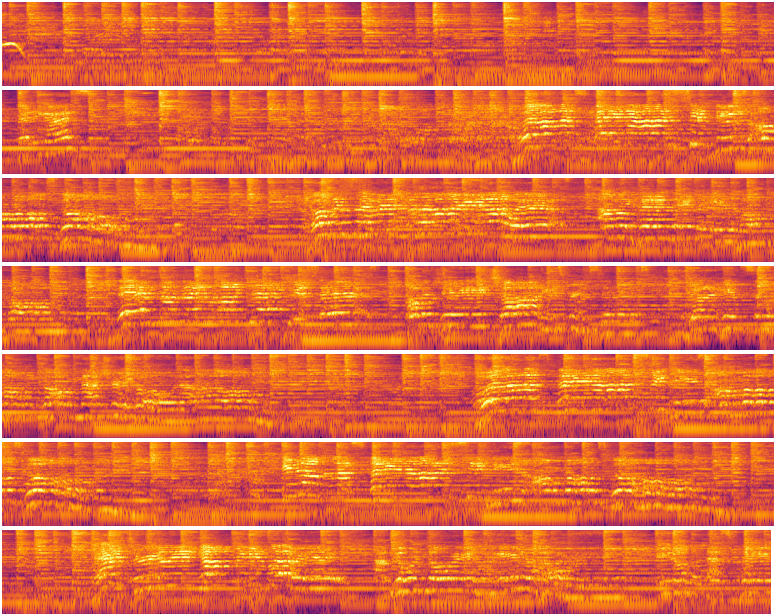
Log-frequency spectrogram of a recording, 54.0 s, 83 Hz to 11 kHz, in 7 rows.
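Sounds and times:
guitar bass line: 0:00.0 - 0:54.0
woman singing: 0:07.6 - 0:08.8, 0:12.8 - 0:17.3, 0:18.3 - 0:33.8, 0:35.6 - 0:40.2, 0:41.3 - 0:46.1, 0:47.0 - 0:54.0.

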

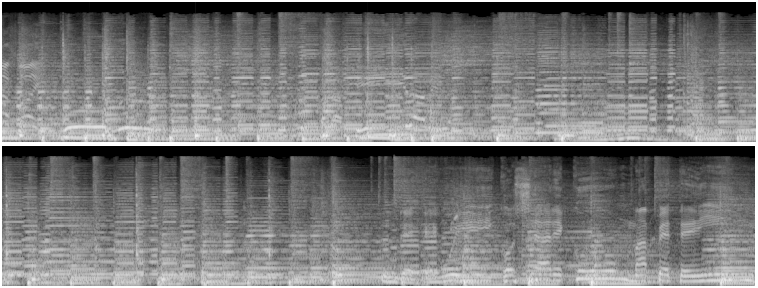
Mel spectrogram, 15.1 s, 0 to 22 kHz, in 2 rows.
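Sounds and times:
saxophone: 0:00.0 - 0:12.7
accordion: 0:00.0 - 0:15.0
strummed acoustic guitar: 0:00.0 - 0:15.0.

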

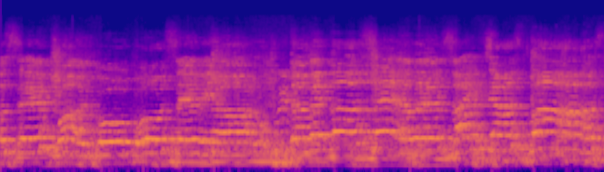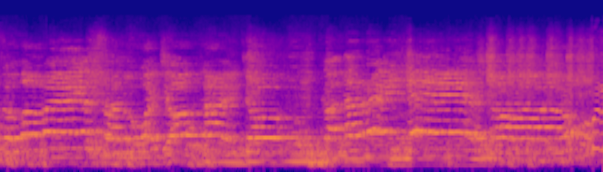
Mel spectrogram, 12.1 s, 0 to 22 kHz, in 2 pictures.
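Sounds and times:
girl singing through a microphone: 0:00.0 - 0:12.0.

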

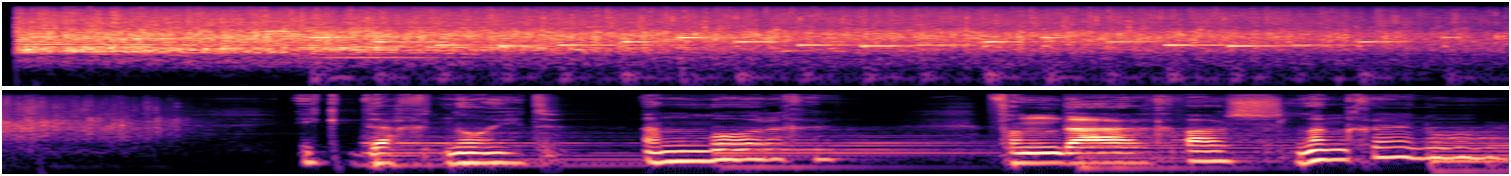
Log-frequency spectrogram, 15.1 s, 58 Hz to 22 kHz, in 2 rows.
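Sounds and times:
audience applauding: 0:00.1 - 0:08.6.

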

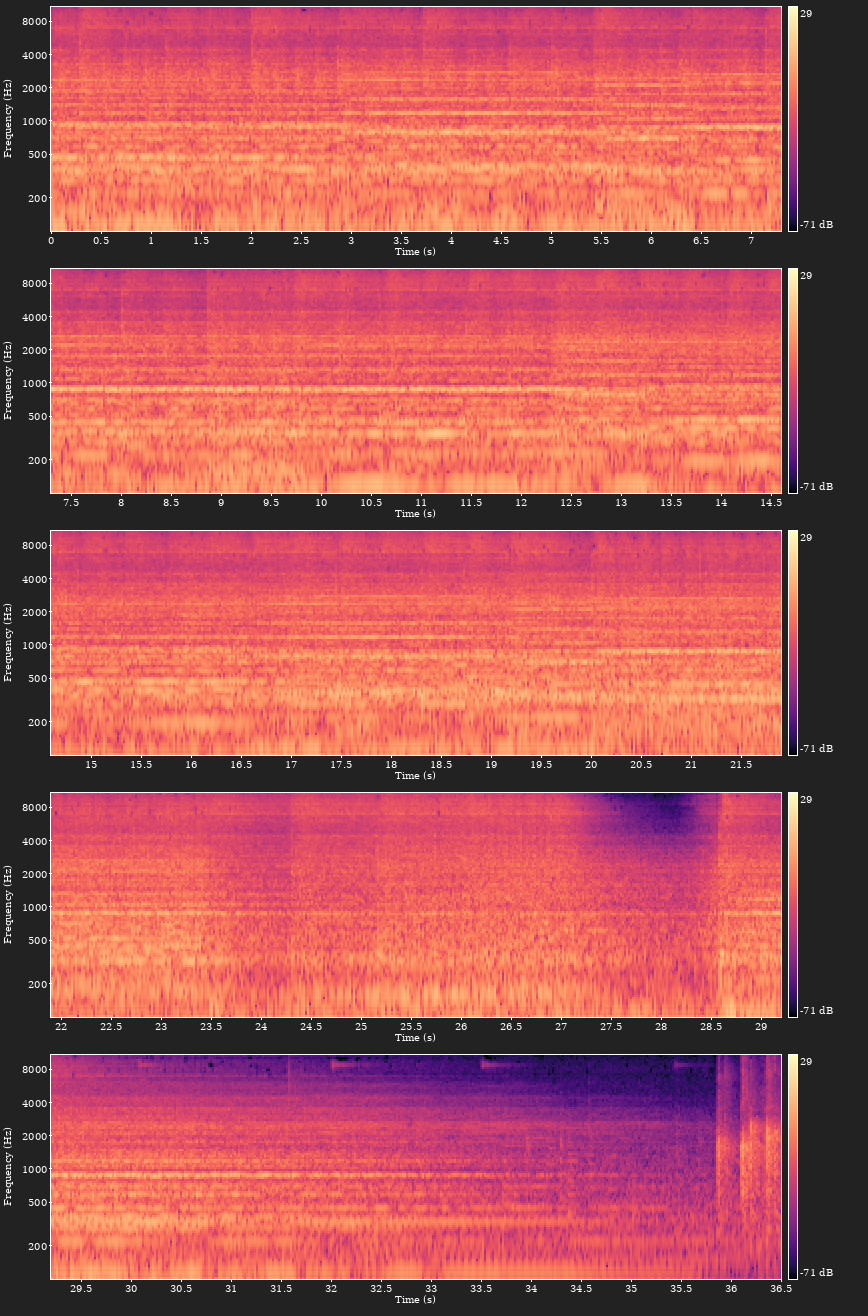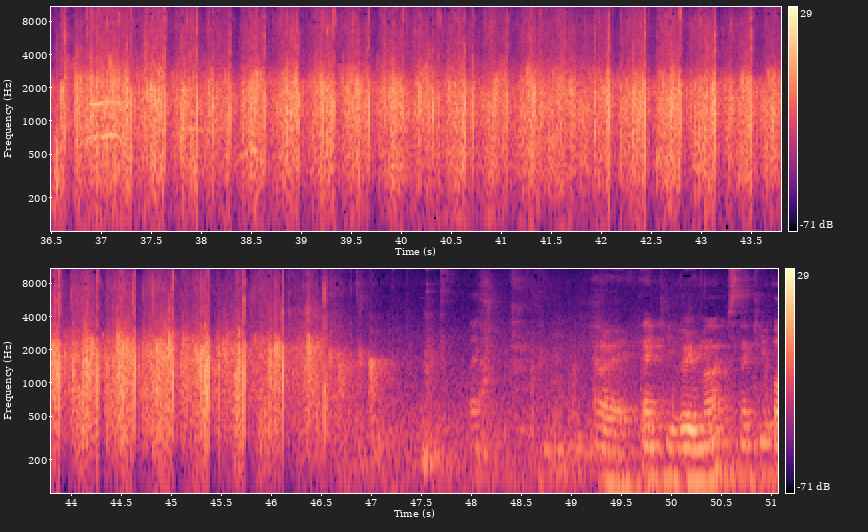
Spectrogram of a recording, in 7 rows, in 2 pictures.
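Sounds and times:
audience applauding: 0:35.8 - 0:47.5.

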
